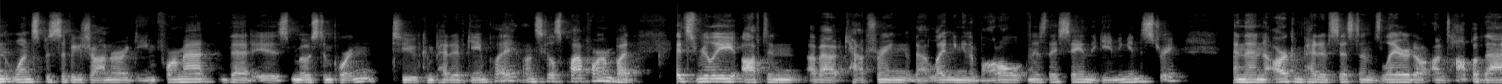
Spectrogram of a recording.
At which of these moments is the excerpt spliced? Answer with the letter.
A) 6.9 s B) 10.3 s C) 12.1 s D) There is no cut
B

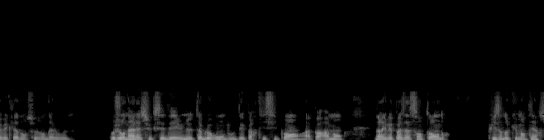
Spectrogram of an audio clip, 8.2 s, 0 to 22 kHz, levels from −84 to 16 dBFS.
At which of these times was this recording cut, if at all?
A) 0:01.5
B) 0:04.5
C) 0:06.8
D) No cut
A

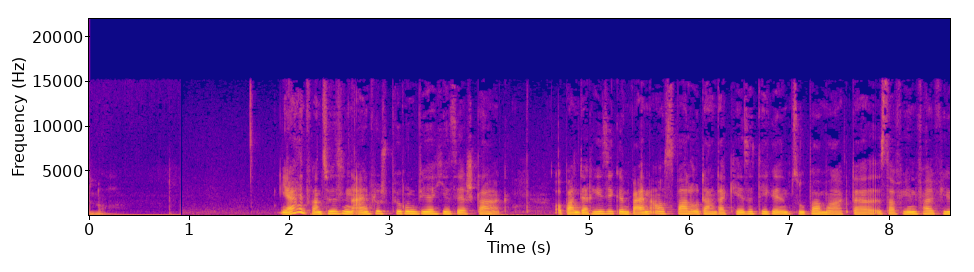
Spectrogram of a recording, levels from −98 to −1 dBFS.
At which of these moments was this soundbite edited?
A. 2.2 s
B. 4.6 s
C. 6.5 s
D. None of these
A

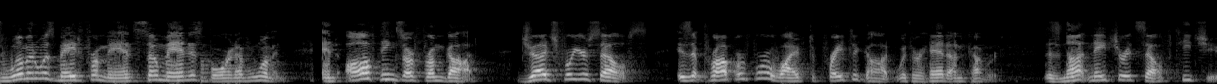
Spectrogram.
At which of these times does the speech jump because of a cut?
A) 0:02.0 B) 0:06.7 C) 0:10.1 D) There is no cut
A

